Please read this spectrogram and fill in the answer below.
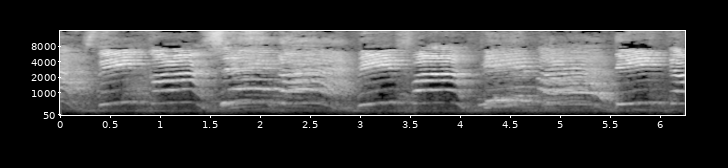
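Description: A young girl's voice chanting single English letter sounds one after another in a phonics drill, a short sing-song syllable for each letter, in quick succession.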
